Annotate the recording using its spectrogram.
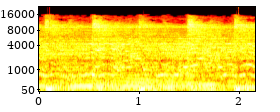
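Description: Live rock band recording, loud: a distorted electric guitar plays a lead line with bending pitches over bass guitar and drums. The guitar sound is fierce.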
